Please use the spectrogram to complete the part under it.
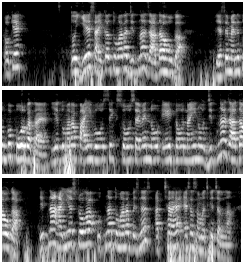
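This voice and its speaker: A commerce teacher with an Indian accent and a high-sitting voice delivers a classroom accounting lecture. He goes step by step, posing rhetorical questions to students and slowing down to dictate formulas. The room is echoey, with faint background noise.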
